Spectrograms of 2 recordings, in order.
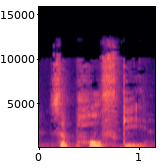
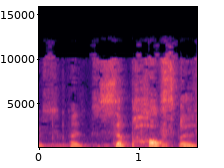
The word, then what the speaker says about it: Sapolsky: I can't pronounce his last name. It's Sapolsky.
